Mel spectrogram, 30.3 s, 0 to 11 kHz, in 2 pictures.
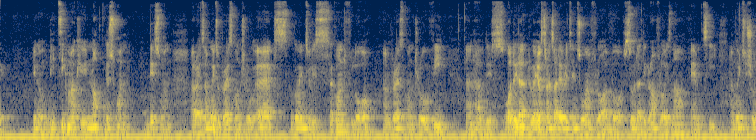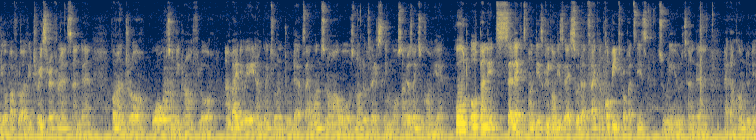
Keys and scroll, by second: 4.5 ctrl+x, 7.9 ctrl+v, 20.5 ctrl+z.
